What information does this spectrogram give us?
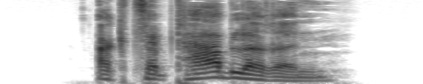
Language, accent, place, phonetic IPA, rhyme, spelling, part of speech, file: German, Germany, Berlin, [akt͡sɛpˈtaːbləʁən], -aːbləʁən, akzeptableren, adjective, De-akzeptableren.ogg
- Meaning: inflection of akzeptabel: 1. strong genitive masculine/neuter singular comparative degree 2. weak/mixed genitive/dative all-gender singular comparative degree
